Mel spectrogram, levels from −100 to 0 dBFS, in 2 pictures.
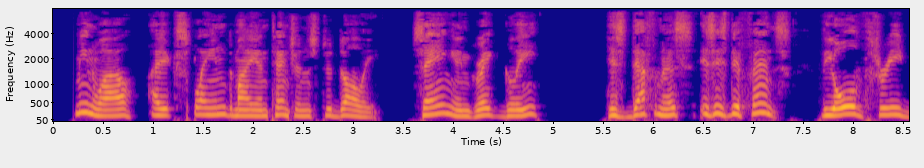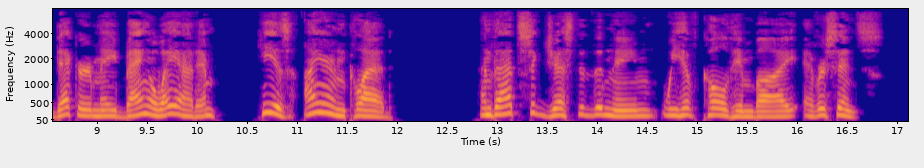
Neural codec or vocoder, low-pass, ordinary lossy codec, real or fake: none; 7.2 kHz; MP3, 32 kbps; real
